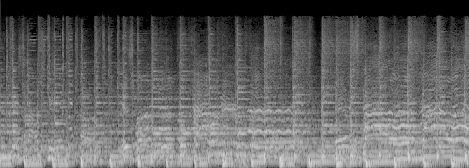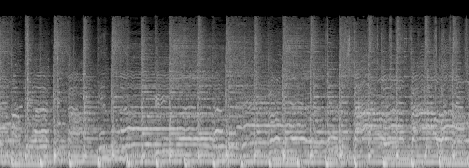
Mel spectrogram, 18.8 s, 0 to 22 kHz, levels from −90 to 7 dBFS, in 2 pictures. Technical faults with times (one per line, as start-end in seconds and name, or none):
none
